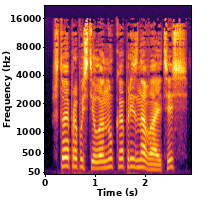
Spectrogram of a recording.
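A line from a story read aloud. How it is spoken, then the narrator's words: Forced cheerful question. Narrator (Russian): Нарочито весело спросила хозяйка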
